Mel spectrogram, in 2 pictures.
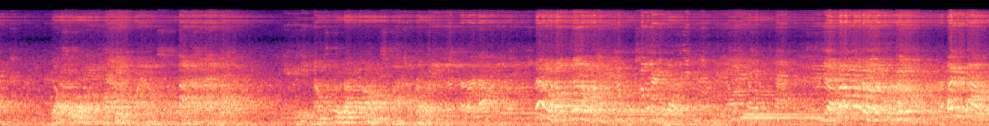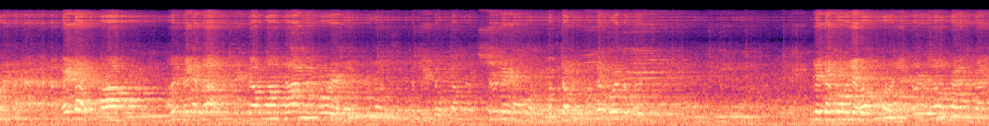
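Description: A group of men talk and chatter at a distance in a large echoing hall.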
